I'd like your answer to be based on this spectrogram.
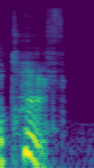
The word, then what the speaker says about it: calf: A baby horse is a foal, F-O-A-L. How about a baby cow? What's that? A baby cow is a calf, C-A-L-F. Yes, the L is silent. We say calf.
